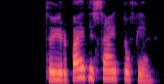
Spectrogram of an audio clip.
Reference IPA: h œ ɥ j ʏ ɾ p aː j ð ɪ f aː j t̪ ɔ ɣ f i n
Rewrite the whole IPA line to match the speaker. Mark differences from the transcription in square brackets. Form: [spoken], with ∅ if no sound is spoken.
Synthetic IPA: [θ] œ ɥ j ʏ ɾ p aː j ð ɪ [s] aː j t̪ ɔ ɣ f i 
